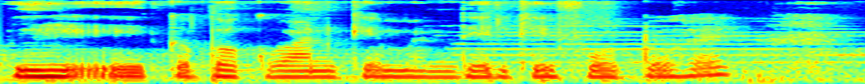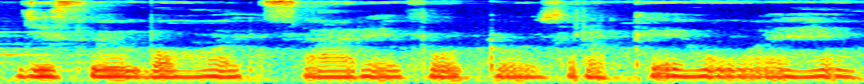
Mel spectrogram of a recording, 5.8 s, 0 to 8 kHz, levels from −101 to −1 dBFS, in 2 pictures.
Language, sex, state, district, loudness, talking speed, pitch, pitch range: Hindi, female, Gujarat, Gandhinagar, -17 LUFS, 145 wpm, 180 Hz, 175-185 Hz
